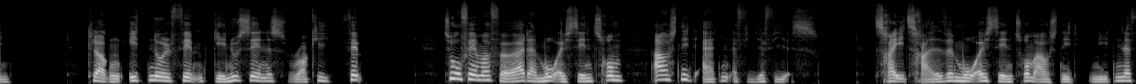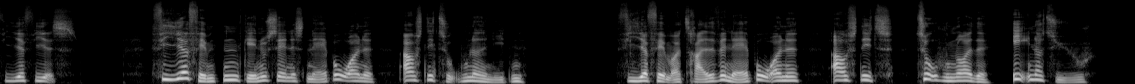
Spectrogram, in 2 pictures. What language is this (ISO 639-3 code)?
dan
